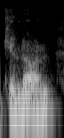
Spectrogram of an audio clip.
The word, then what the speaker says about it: κοινών: δε, on μηδέν ενδέχεται κοινών, I'm sorry, it's stressed on the last syllable, κοινών μέτρων γένεσθε.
